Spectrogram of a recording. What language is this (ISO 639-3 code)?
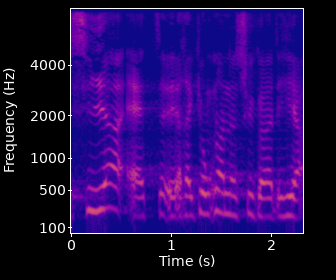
dan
